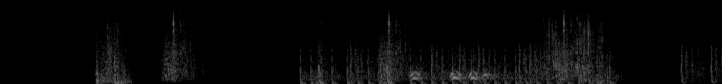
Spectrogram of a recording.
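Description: A rifle is reloaded with quick metallic clicks and clatter.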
